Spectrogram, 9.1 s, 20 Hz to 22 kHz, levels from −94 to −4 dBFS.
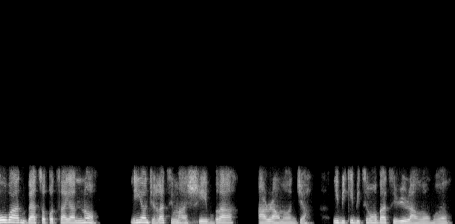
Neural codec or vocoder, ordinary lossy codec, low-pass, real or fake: codec, 24 kHz, 0.9 kbps, WavTokenizer, medium speech release version 2; Opus, 24 kbps; 5.4 kHz; fake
